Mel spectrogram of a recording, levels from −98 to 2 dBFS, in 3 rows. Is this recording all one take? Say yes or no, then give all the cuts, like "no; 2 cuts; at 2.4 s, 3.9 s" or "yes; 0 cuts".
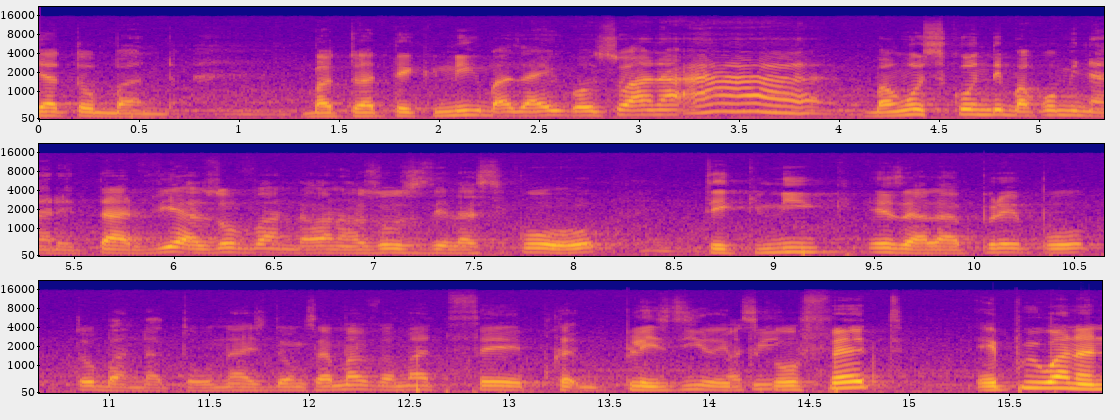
no; 1 cut; at 14.2 s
